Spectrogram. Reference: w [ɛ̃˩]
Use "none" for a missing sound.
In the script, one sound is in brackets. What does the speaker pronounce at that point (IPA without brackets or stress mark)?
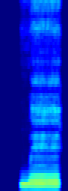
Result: ɛ̃˩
